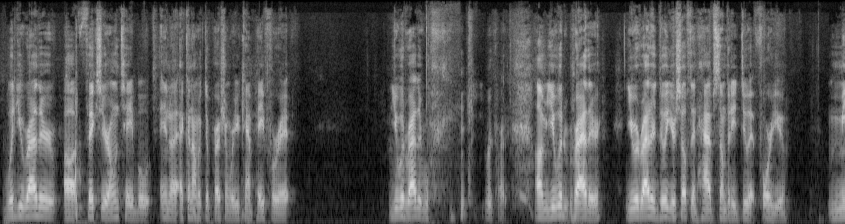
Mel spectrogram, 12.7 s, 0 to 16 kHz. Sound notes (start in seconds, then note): 6.4 laughs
